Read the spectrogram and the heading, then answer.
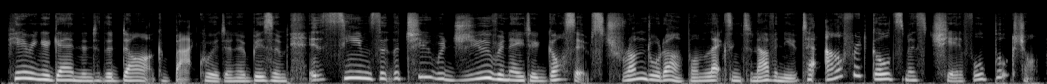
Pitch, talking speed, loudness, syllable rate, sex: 210 Hz, 145 wpm, -18 LUFS, 4.4 syllables/s, female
